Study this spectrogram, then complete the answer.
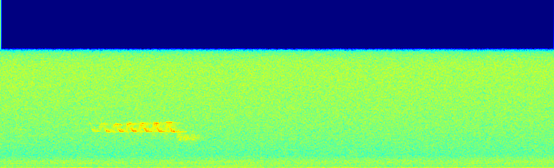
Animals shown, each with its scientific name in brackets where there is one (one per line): Yellow-rumped Warbler (Setophaga coronata)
